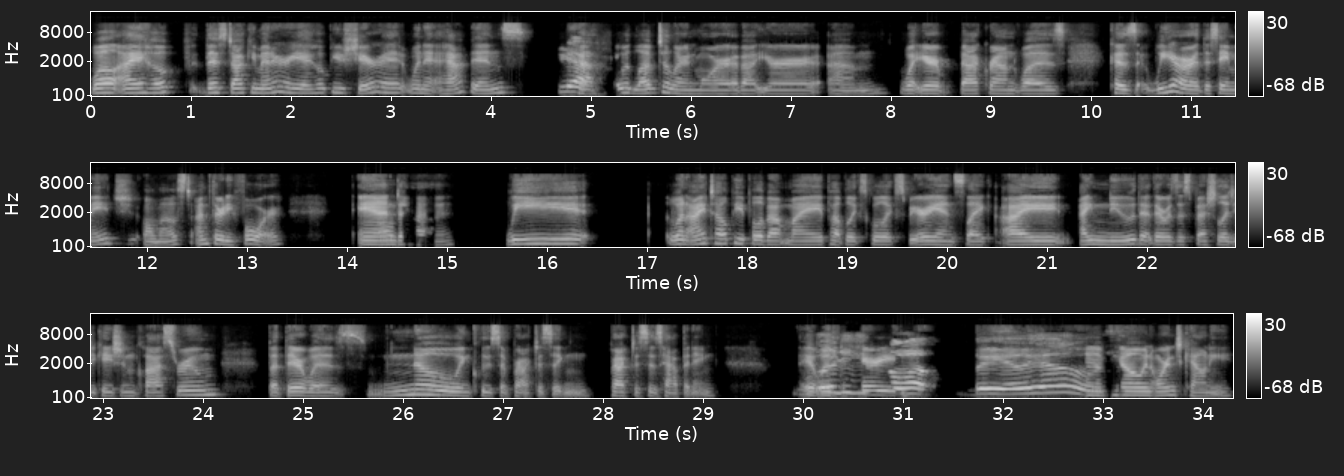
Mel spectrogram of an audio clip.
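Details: Adult woman speaking in conversation; ordinary speech.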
